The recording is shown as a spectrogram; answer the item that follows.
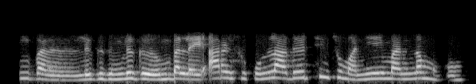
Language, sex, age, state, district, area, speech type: Bodo, female, 18-30, Assam, Kokrajhar, rural, conversation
